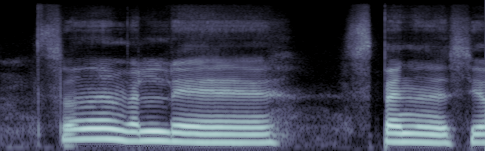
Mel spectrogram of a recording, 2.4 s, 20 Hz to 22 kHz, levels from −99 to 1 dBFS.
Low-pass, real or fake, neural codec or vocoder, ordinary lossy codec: 19.8 kHz; fake; codec, 44.1 kHz, 7.8 kbps, DAC; none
